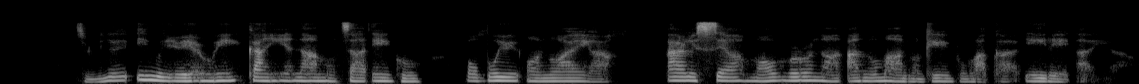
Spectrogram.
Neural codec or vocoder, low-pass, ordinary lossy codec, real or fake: codec, 16 kHz in and 24 kHz out, 0.6 kbps, FocalCodec, streaming, 4096 codes; 7.2 kHz; none; fake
